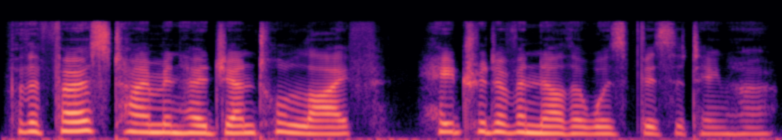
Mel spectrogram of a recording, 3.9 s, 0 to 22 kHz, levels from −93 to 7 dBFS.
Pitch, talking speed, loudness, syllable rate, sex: 210 Hz, 215 wpm, -16 LUFS, 5.4 syllables/s, female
